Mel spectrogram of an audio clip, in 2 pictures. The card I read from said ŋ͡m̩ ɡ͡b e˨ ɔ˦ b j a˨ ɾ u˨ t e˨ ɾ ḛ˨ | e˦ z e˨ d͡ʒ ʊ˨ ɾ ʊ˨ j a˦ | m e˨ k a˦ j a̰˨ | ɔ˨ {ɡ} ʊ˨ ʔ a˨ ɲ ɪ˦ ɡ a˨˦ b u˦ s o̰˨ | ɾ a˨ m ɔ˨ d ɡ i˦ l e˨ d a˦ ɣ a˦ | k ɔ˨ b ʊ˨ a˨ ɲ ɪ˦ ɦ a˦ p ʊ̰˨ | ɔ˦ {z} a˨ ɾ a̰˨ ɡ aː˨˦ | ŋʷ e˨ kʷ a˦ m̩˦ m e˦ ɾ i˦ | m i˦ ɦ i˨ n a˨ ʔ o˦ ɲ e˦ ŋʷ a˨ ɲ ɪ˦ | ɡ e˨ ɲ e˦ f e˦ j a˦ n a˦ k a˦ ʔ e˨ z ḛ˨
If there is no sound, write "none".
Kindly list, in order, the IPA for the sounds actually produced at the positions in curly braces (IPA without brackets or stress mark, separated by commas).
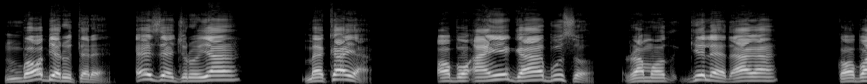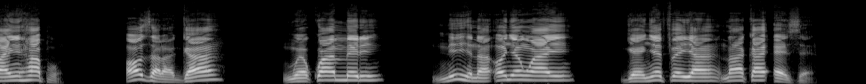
b, z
